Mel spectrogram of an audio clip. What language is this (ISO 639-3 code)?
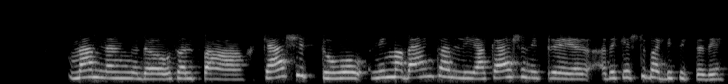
kan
